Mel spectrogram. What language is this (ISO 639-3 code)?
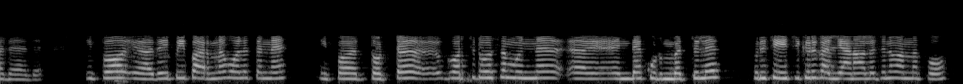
mal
